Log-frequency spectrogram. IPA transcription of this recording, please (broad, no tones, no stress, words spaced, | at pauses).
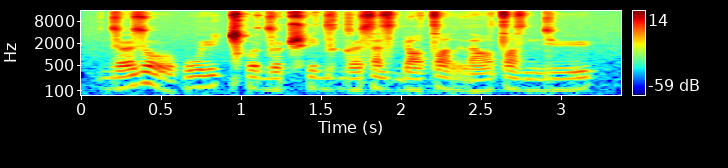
dœzo | wyǀʰʊ dʊʈ͡ʂʰi dɯɡœsaz ɠitˤy ratˤœz ndy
